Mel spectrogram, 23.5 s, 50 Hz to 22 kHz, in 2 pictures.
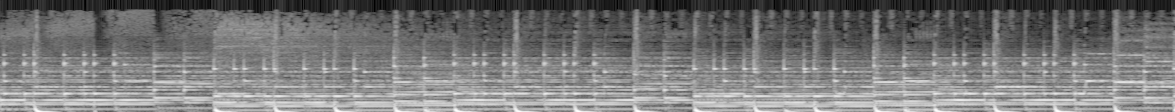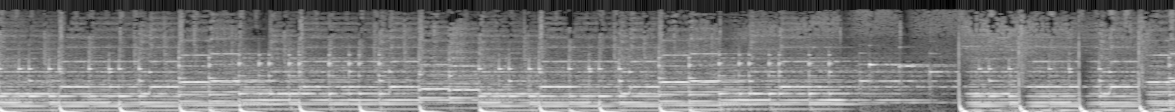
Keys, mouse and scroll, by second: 0.0-3.3 right drag, 3.3-5.3 drag, 5.3 n, 5.8-6.1 scroll up 8, 6.1-8.7 drag, 8.7 e, 10.5 click, 10.6 scroll down 1, 10.7 middle click, 10.8-11.2 scroll up 3, 11.2-12.2 drag, 13.7-15.4 drag, 15.7 click, 15.8-16.2 middle drag, 16.2-18.7 drag, 18.7 middle click, 19.4-21.5 drag, 22.4 middle click, 23.3-23.5 drag.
